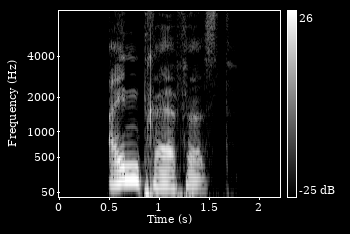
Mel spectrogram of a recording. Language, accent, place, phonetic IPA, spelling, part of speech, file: German, Germany, Berlin, [ˈaɪ̯nˌtʁɛːfəst], einträfest, verb, De-einträfest.ogg
- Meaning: second-person singular dependent subjunctive II of eintreffen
